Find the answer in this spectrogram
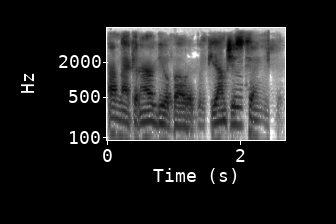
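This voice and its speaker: A man's voice: deep voice, animated, fast talker, breathy edge, dull audio. A man presiding as a judge in a courtroom hearing, stern and exasperated as he lectures counsel.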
